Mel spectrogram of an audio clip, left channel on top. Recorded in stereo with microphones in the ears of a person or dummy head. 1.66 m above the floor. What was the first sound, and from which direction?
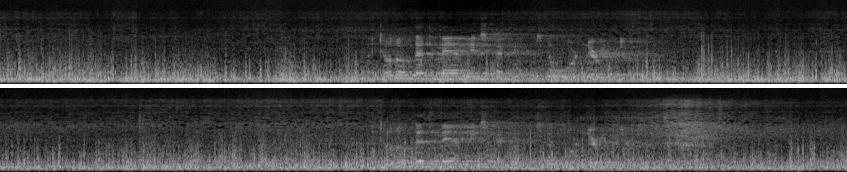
A man speaking, 35° left (ahead or behind).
